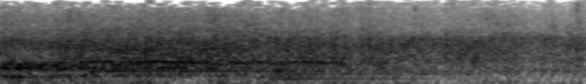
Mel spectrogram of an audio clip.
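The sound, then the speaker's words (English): An audience claps their hands together during a sermon, answering the preacher's call to clap, in a dense, continuous burst of applause, steady and loud for a couple of seconds with no voices standing out. “Somebody clap your hands better and shout a bigger amen.”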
